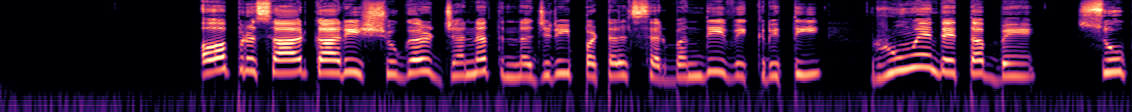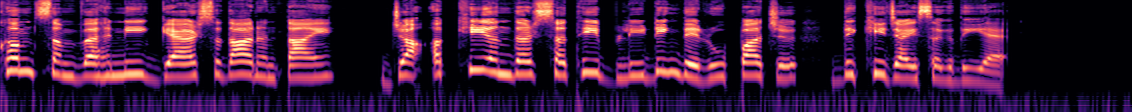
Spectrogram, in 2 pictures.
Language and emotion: Dogri, neutral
